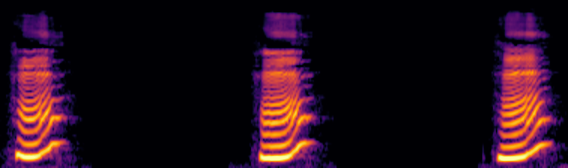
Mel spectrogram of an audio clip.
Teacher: The rising intonation signals that you're open to hearing what the other person has to say.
